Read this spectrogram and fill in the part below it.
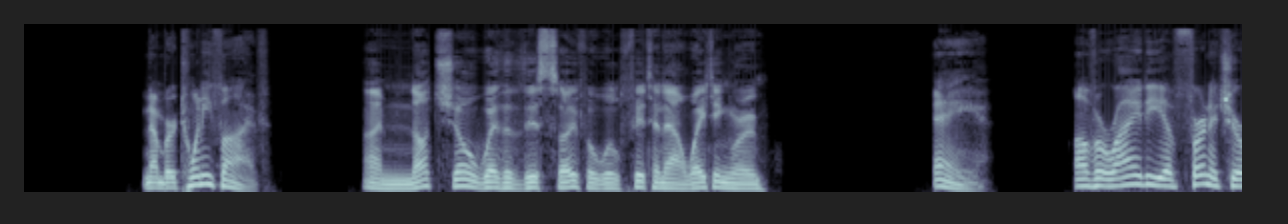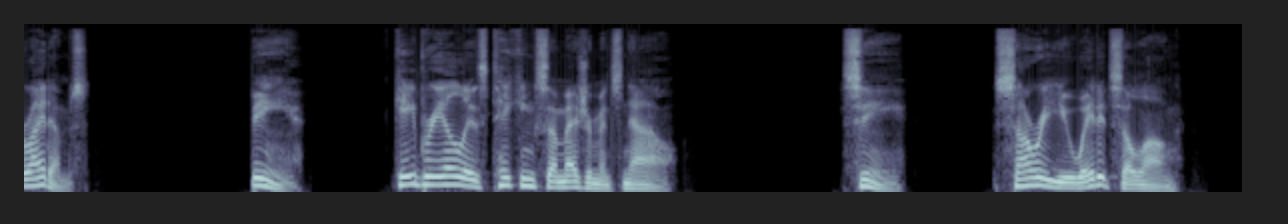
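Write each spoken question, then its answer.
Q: I'm not sure whether this sofa will fit in our waiting room.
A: B: Gabriel is taking some measurements now.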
